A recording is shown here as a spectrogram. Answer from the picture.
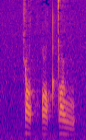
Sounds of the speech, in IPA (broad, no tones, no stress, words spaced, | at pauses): ketˤ ɗitˤʈo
